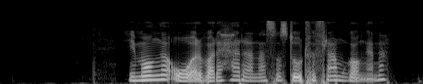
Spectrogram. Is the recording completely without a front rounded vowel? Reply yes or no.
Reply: no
